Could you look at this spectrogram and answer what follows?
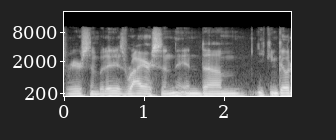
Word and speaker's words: Rierson: Yeah, I'm easy to find if you Google Ryerson and it's R I E R S O N. It looks like it's pronounced Ears, but it is Ryerson.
